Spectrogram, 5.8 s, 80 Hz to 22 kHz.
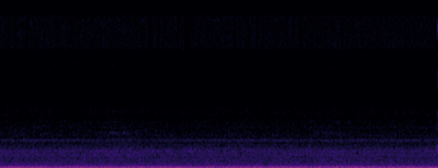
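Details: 1998 Ford Taurus SE V6 OHV, hood open, idling: low steady rumble with uneven loping beat about two to three times a second, rough like a miss, mild rpm fluctuation. Earlier idle swung 400-1000 rpm without warning lights; cause undiagnosed.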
